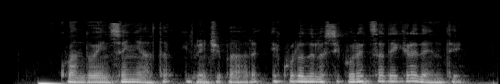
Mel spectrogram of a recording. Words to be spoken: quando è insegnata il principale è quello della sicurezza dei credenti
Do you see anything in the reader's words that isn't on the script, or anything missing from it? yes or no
no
